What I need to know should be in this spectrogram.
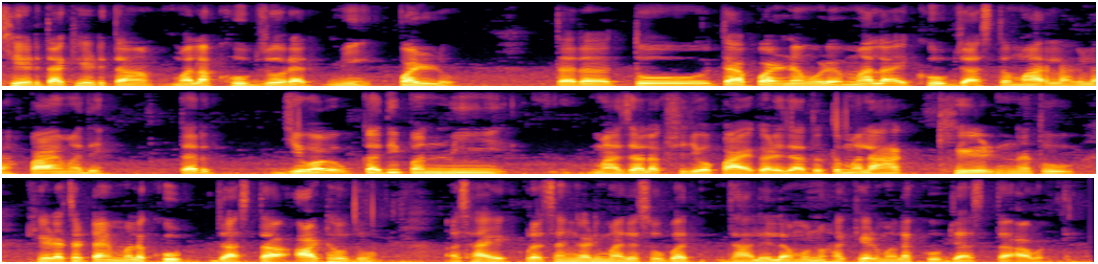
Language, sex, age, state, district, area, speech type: Marathi, male, 18-30, Maharashtra, Nagpur, urban, spontaneous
